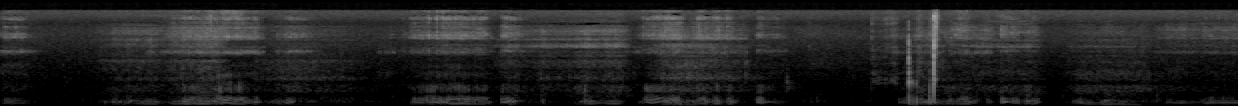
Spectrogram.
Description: This is so funny! Owner sleeping with pet snores alike!!!!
